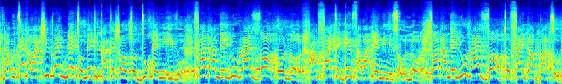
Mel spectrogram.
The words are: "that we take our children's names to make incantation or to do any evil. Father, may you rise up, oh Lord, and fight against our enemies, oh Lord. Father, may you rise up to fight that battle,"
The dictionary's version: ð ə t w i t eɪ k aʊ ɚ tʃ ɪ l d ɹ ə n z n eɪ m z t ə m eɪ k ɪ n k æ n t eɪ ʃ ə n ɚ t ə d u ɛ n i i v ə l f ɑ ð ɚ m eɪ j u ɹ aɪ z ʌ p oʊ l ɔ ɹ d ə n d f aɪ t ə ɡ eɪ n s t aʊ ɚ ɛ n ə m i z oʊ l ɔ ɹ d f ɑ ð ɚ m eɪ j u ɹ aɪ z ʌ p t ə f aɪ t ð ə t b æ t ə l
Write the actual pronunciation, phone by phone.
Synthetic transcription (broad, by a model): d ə t w i t eɪ k aʊ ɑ tʃ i l d ɹ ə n n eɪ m t ə m eɪ k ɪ k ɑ t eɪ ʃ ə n t ə d u ɛ n i i v ə l f ɑ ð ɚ m eɪ j u ɹ aɪ z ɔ p oʊ l ɔ d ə n f aɪ t ə ɡ eɪ n s t aʊ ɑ ɛ n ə m i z oʊ l ɔ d f ɑ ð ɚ m eɪ j u ɹ aɪ z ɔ p t ə f aɪ t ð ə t b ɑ t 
